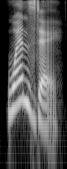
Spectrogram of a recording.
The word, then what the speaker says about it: Wednesday: Wednesday.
